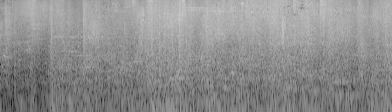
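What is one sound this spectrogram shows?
Game spell effects crackle and boom during a fight.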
